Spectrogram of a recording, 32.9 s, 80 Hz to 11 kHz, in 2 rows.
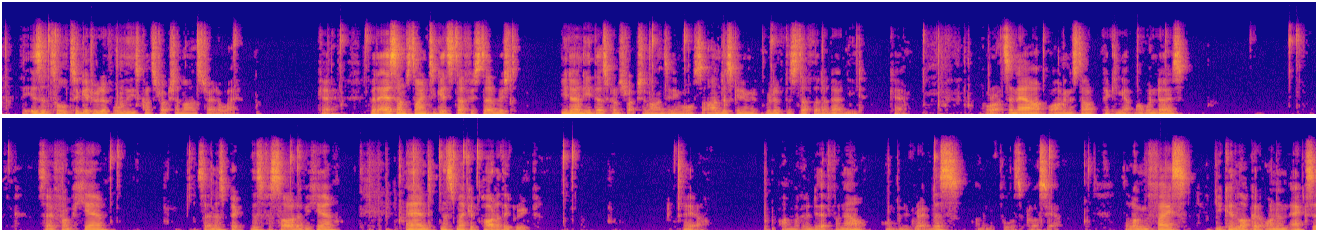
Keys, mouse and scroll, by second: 0.0 Delete, 0.6 click, 1.5 scroll down 1, 2.5 click, 3.1 Delete, 4.3 click, 6.3 Delete, 7.2-7.5 scroll down 1, 7.5-8.1 scroll up 1, 8.1-9.1 drag, 9.0 Delete, 10.2 Delete, 10.7 middle click, 11.7 scroll up 1, 12.2 Escape, 12.4 scroll up 1, 12.5 middle click, 13.3 scroll up 1, 14.2 middle click, 15.1 scroll down 1, 16.1 click, 16.6-17.4 scroll up 1, 17.8 click, 18.5-18.8 scroll up 1, 18.9 Escape, 20.1 click, 20.6 scroll down 1, 21.0 Escape, 21.4 scroll down 1, 21.9 click, 22.9-23.5 scroll down 1, 23.5 click, 24.0 scroll up 1, 28.1 click, 29.9 scroll up 1, 31.1 Right, 31.5 Left, 32.3 scroll down 1, 32.6 Right.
